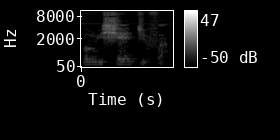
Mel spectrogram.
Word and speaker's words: Orishejufa: So tell us, you pronounce that your surname again. okay. The surname is Orishejufa. Wow. Yeah. We shared you far.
